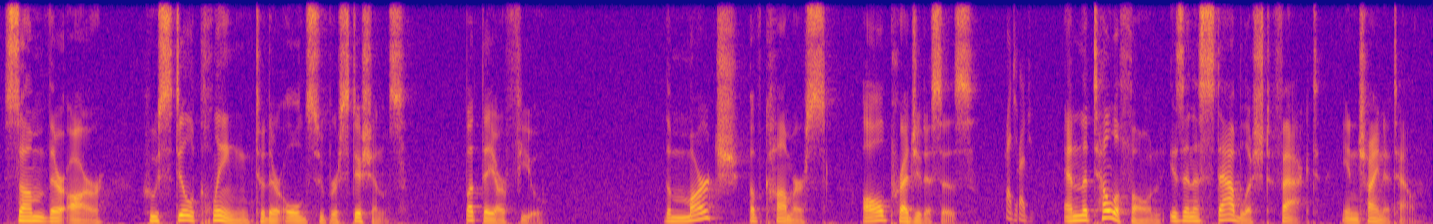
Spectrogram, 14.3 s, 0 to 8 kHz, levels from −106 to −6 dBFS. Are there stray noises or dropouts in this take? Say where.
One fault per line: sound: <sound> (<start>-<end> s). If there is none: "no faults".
sound: chirp (10.1-10.4 s)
